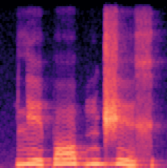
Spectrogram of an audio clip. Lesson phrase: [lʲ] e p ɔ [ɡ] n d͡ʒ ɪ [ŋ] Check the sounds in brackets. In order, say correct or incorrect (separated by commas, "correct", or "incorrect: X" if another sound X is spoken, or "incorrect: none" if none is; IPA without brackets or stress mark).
correct, incorrect: b, incorrect: x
